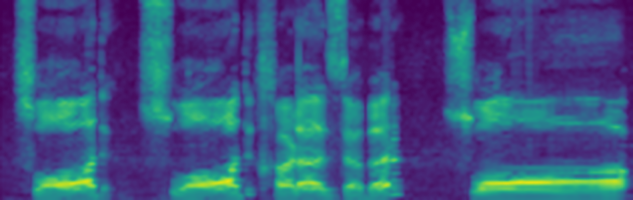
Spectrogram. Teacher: سین کے طریقے سے اس میں بھی سیٹی پیدا ہوگی لیکن منہ کو گول کر کے موٹا کر کے پڑھیں گے صاد کو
